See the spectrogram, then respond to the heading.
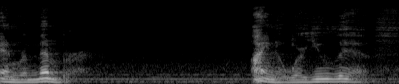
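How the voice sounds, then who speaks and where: In a put-on character voice, a man hisses at a medium pitch and fairly slow pace, with fairly even intonation and clear background noise. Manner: menacing, hissed.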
